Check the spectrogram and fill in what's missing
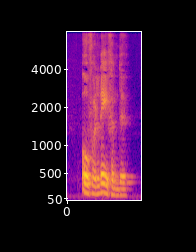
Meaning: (verb) inflection of overleven: 1. masculine/feminine singular attributive 2. definite neuter singular attributive 3. plural attributive; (noun) survivor (one who has survived some disaster)
- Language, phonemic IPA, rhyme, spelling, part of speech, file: Dutch, /ˌoː.vərˈleː.vən.də/, -eːvəndə, overlevende, verb / noun, Nl-overlevende.ogg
